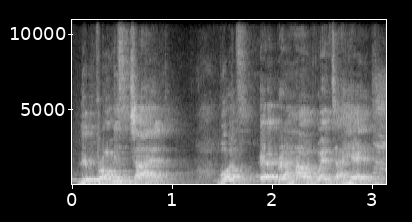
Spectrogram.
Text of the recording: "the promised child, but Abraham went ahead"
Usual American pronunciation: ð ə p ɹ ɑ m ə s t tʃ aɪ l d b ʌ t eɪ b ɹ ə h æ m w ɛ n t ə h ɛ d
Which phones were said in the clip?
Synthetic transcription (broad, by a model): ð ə p ɹ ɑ m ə s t tʃ aɪ l d b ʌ t eɪ b ɹ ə h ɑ m w ɛ n t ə h ɛ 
